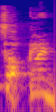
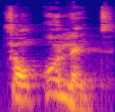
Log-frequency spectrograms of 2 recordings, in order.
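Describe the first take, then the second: First: The middle o is dropped, two syllables. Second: The middle o is said, three syllables. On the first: "थोड़ा आराम से बोलेंगे तो हम चॉकलेट बोल देते हैं" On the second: "it is चॉकोलेट"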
